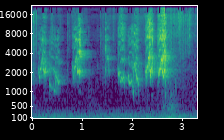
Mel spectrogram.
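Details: Pet budgies squawking and chirping in rough, buzzy bursts of warbled notes about three to four per second, the loudest harsh squawks near the end, over a soft background hum.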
